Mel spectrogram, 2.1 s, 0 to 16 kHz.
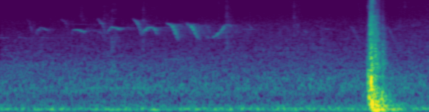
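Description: The rear passenger door of a 2015 Nissan Pathfinder is swung shut, closing with a single solid thunk near the end.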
